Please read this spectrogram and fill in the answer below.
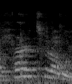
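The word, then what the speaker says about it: heart: 그쵸, 휴먼 헐트 레이트죠. 헐트가 아니라 하트라고 읽어야 된다.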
